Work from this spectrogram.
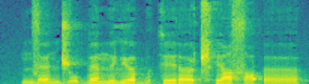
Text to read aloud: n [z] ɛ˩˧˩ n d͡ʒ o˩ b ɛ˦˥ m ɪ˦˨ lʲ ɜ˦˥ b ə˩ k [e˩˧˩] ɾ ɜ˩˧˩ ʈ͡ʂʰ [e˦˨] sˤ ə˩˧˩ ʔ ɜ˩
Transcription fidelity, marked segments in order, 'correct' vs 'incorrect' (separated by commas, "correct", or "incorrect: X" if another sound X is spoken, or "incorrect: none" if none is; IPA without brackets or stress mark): correct, incorrect: e˦˥, incorrect: e˦˥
